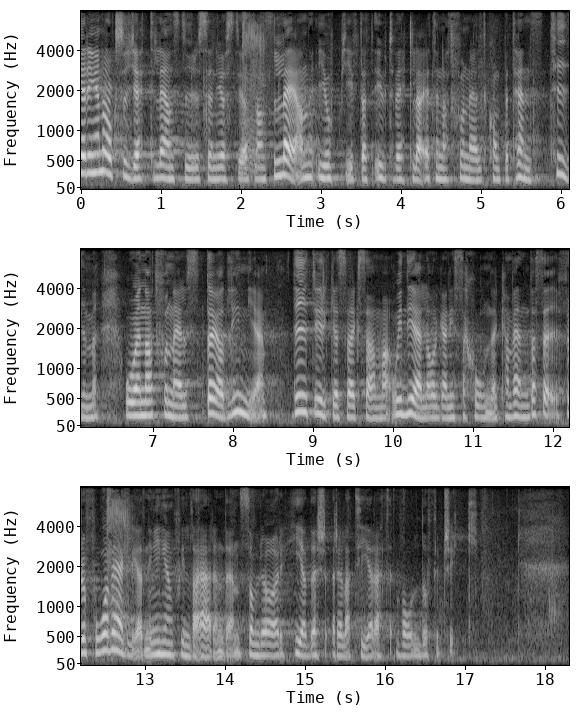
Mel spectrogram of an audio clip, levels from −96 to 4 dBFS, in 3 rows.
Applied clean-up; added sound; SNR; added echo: none; Fart; 18 dB; none.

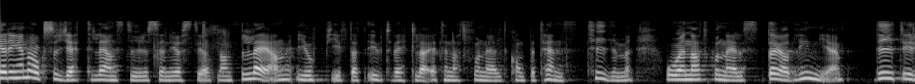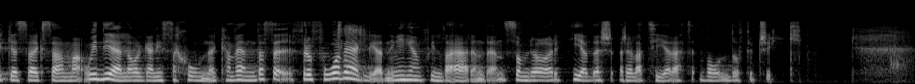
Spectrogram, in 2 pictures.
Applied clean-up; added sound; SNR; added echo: neural mask model RNNoise.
